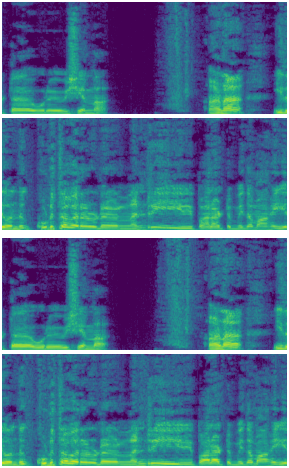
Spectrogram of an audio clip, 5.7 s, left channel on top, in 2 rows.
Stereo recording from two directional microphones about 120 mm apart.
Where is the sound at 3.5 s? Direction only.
60° right (ahead or behind).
